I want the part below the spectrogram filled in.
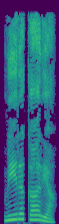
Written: ವೀರಕಾರ್ಯ

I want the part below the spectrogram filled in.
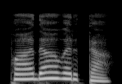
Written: ಪತಿವ್ರತೆ

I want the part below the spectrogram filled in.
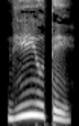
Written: ಧೀಯುತೆ

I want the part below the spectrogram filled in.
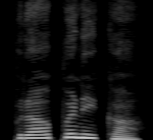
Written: ಪ್ರಾಪಣಿಕ

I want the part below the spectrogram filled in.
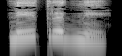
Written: ನೇತ್ರಜ್ಞೆ

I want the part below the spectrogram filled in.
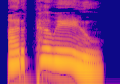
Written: ಅರ್ಥವೇಳು

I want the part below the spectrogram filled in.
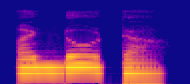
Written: ಅಡ್ಡಡಿ

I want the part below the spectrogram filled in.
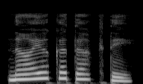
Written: ನಾಯಕತಃಖ್ತೆ

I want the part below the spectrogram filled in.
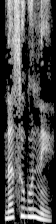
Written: ನಸುಕುನ್ನಿ

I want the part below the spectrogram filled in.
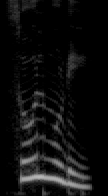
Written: ಸೋಲುಮುಡಿ

